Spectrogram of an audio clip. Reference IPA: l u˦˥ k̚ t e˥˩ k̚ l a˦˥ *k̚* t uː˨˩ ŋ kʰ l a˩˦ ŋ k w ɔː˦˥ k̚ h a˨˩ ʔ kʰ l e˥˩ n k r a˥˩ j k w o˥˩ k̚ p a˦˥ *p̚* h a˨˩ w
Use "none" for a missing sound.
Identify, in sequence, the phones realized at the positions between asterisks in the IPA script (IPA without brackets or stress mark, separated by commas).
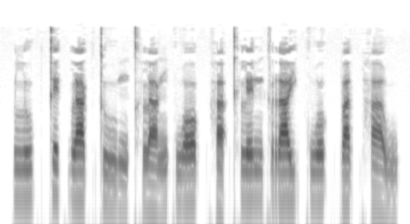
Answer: k̚, t̚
